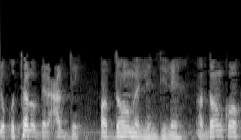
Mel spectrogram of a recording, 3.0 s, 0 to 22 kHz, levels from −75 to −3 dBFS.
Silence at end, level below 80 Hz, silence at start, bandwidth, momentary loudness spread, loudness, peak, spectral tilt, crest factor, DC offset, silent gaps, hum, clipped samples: 0 s; -44 dBFS; 0 s; 4.9 kHz; 7 LU; -20 LUFS; -4 dBFS; -11 dB/octave; 14 dB; under 0.1%; none; none; under 0.1%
